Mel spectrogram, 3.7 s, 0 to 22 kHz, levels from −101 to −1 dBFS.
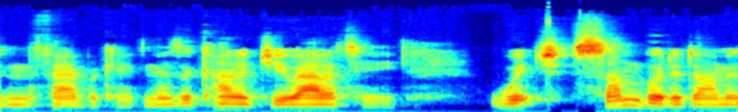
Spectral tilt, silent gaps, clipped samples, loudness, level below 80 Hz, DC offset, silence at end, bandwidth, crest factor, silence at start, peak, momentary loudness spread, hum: -2 dB/octave; none; under 0.1%; -16 LUFS; -76 dBFS; under 0.1%; 0 s; 19.5 kHz; 20 dB; 0 s; 0 dBFS; 19 LU; none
